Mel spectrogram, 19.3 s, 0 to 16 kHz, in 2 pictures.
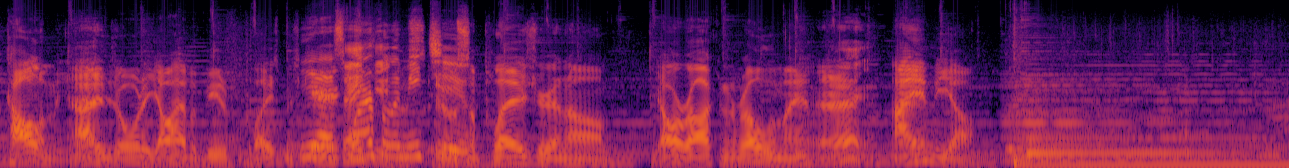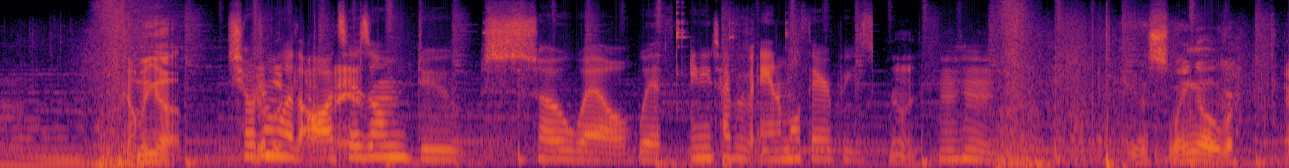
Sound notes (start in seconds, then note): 8.7 cows moo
